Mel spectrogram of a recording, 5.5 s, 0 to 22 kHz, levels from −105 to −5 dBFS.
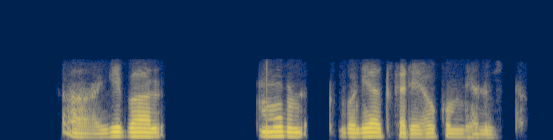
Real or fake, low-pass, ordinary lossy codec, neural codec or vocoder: real; 3.6 kHz; Opus, 24 kbps; none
